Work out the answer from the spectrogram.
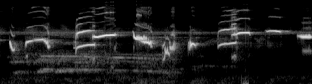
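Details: White-rumped shama in competitive song, delivering varied rich whistles that rise, fall and twist in quick succession, over faint steady lower humming tones.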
